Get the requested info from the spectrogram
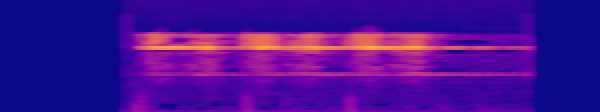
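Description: Bicycle bell sound effect rung several times in quick succession, starting about half a second in and cut off abruptly.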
